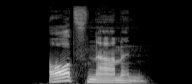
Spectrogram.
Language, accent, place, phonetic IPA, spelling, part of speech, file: German, Germany, Berlin, [ˈɔʁt͡sˌnaːmən], Ortsnamen, noun, De-Ortsnamen.ogg
- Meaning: 1. genitive singular of Ortsname 2. plural of Ortsname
